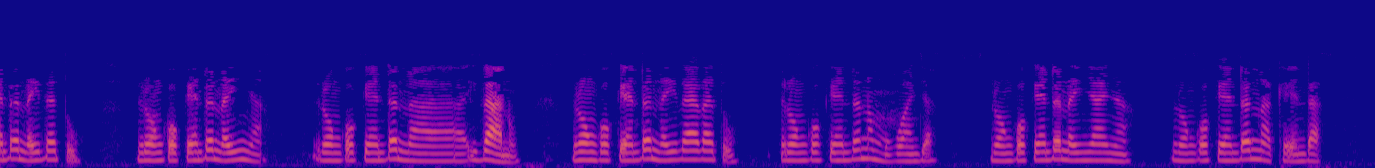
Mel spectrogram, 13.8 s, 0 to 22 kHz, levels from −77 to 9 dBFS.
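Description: Throughout the speech, the treble stops dead at 6 kHz and sibilants turn watery and swirly, with metallic chirps. This is likely heavy MP3 compression, consistent with a very low bitrate near 16 kbps. A spectrogram shows a flat ceiling at 6 kHz and weak detail flickering in and out.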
